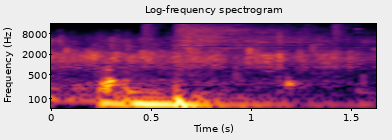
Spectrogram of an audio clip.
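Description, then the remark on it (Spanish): A short burst of audience applause, a dense steady patter of many hands clapping at moderate loudness for under two seconds, with no voices over it. “Gracias, gracias un aplauso ti, para ti.”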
